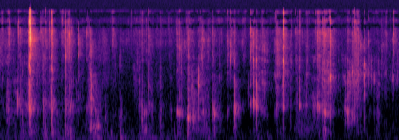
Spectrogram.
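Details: Golden retriever puppy on a raw diet eating raw lamb for the first time, indoors in a small room; wet chewing, biting and crunching, irregular bursts of chomping clicks and smacking every fraction of a second.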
